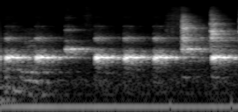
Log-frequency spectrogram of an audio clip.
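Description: Live band music in a quiet passage: a high, ping-like note repeats about three times a second over a held low bass note. Sharp percussion hits begin near the end.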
